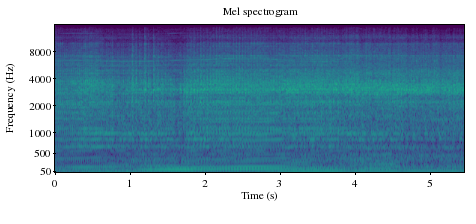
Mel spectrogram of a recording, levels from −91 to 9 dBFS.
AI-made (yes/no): no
